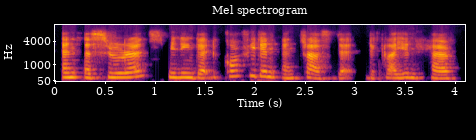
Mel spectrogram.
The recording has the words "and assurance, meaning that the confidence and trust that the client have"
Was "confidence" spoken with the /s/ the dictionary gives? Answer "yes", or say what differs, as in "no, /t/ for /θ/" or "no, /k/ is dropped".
no, /s/ is dropped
